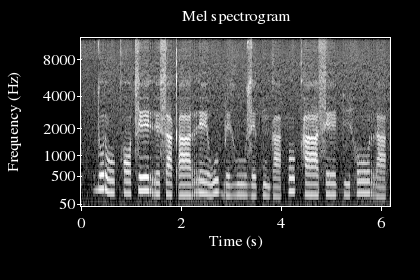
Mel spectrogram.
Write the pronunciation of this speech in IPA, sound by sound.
d o˦ ɾ oː˨ kʰ ɔ˨ t͡s eː˦ r ɪ˨ s a˨ kʼ aː˨ r eː˦˨ w u˦ b e˨ ɣ uː˨ z e˨ kʷ ũ˨ ɡ a˨ | o˦ kʰ aː˨ s eː˨ k i˨ h oː˦ r a˨

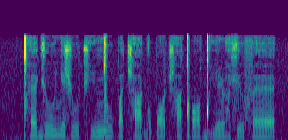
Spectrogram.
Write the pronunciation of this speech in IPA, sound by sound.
ǀʰ ɛː ɡʲ uː ʎ ɛ ʃ uː t͡ʃʰ i ŋ͡ǀ uː p a t͡ʃʰ a ɡ o p ɔ t͡ʃʰ a ǃʼ ɔː ɡ͡ǃ iː ɭ a̤ xʲ ɯ f ɛː

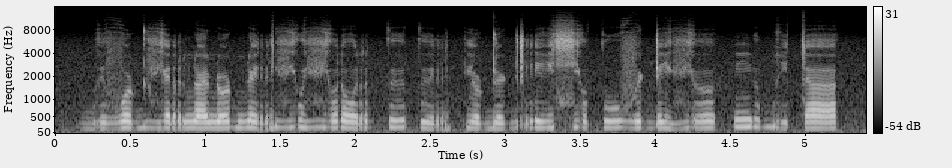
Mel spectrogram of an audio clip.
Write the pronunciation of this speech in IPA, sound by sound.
b ɪ˨ v o˧ ɖ vʲ ɐ˧ r ɳ ɐ˧ ɳ o˦ ɖ ɳ ɪ˨ r vʲ u˦ vʲ o˦ ɾ o˧ r t̪ ɨ˦ t̪ ɨ˨ r pʲ o˧ ɖ ɨ˧ ɖ r i˦ sʲ o˧ t̪ u˧ v ɪ˧ ɖ ɾ i˨ vʲ ɵ˦ | ŋ ɨ˦ b i˨ t ɐ˧

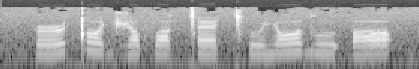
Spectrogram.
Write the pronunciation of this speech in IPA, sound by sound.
ə˞ ǃ ɔ d͡ʒ ɒ f ɒ ǀ ɛ ǀʰ u j ɔ d w u ʔ ɒ

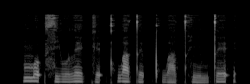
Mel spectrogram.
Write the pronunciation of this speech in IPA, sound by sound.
m o˦ ʔ s j u˧ l e˥˧ k e˨ ʔ kʰ w a˥˧ t̪ e˨ p̚ kʰ w a˨˩ t̪ʰ ĩ˨˩ m t̪ e˦ ʔ

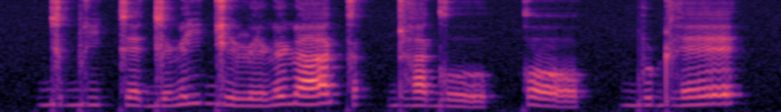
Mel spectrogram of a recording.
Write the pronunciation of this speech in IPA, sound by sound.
ɡ ɪ b i k ɛ ɡ ɪ ɳ i ɡ i ɭ ɪ ɳ ɛ ɳ a k | ɖʱ a ɡ o | k ɔ | b u ɖʱ ɛ

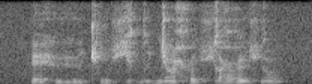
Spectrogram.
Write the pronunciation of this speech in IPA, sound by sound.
ɛ h ʉ ɦ ʉ cʰ u ç ɛ ɡ ɵ ɟ ɑ̃ ħ u ç ɔ ʕ ʉ ç ɔ̃

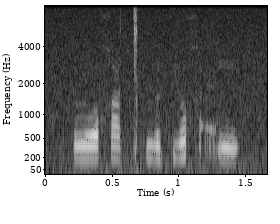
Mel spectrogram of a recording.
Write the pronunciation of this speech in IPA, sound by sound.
l o χ ɑ ǀʰ ɯ ə̯ pʲ o χ æ̰ ŋ

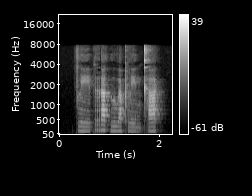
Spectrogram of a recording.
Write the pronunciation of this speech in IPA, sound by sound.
k l eː˧ p r a˥˩ t̚ l u˧ a̯ pʰ l e˧ n kʰ a˦˥ k̚

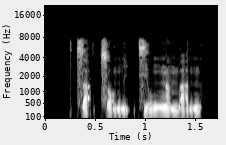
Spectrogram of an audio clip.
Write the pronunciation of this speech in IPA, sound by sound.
t͡s a˨ ʔ t͡s ɔ˨˩ n̪ i˨ ʔ t͡s j u˥˧ ŋ ã˧ m a˨˦ n

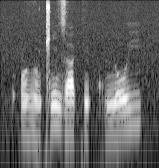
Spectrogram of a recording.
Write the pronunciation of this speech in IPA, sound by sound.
ʔ ɔ̃ ð ɔ̃ ǁ ĩ z a k ẽ ʔ a̰ n o j

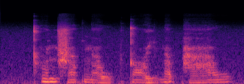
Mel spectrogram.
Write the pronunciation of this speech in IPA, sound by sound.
kʰ ɵ˥ n s ɐ˨˥ k̚ n̪ ɐ˨˩ w | t̪ ɔː˨˩ j n̪ ɐ˥ p̚ h aː˨˥ w

